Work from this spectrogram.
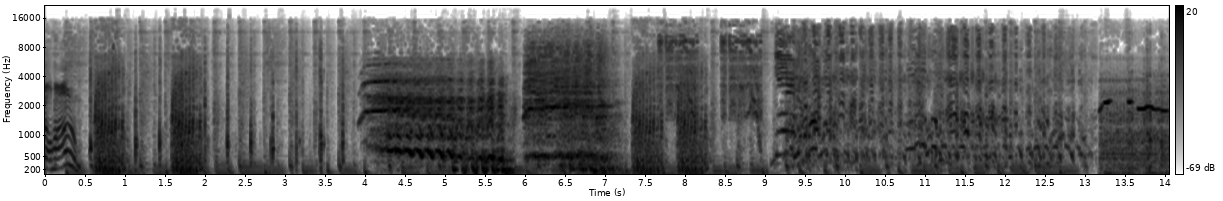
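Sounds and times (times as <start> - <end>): background music: 0.0 - 13.8
neigh-like animal call: 3.9 - 8.2.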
